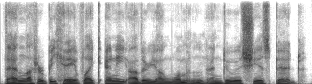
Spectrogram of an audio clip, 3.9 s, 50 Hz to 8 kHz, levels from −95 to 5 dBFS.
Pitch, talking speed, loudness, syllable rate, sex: 115 Hz, 230 wpm, -14 LUFS, 5.6 syllables/s, male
